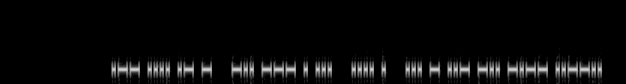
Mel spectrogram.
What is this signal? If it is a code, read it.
Morse code, heard as a keyed tone, about 40 wpm, 700 Hz. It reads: WHAT DOES HE STUDY?
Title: Sentences from Top 1000 Words - Review Part 1 - 40wpm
